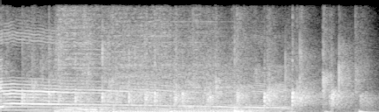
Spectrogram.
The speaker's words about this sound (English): Everybody clap wildly for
